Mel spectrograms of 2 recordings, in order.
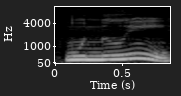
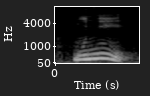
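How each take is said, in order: First: The last vowel is the diphthong 'ui'. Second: The last vowel is a plain 'i'. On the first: The speaker calls it wrong. "하지 않고" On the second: The speaker calls it right. "이렇게 이로만 발음한다는 거야"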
